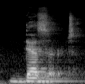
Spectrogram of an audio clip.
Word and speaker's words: desert: of a meal and it should not be confused with desert here the stress is on the first syllable which is dead desert now i said that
